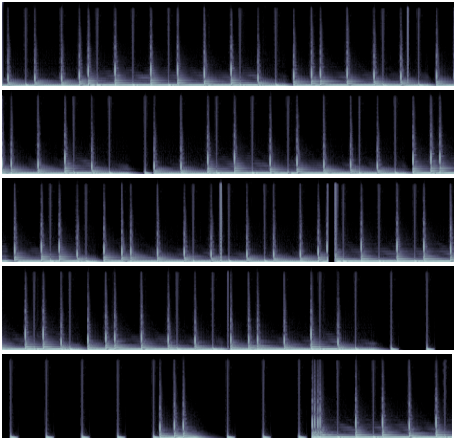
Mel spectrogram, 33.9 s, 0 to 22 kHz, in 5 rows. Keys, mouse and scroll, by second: 4.4 click, 5.3 click, 6.7 click, 10.3 click, 10.8 click, 23.3 click, 23.6 click, 23.9-24.9 drag, 28.2 click, 33.0-33.8 drag.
